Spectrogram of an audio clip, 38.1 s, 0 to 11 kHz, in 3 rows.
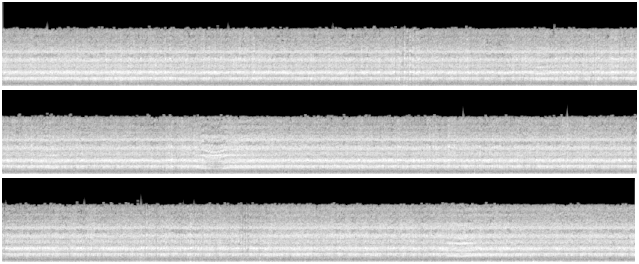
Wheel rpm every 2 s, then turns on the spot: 230, 230, 230, 230, 230, 230, 230, 230, 230, 230, 240, 230, 240, 230, 230, 230, 230, 230, 230.
none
